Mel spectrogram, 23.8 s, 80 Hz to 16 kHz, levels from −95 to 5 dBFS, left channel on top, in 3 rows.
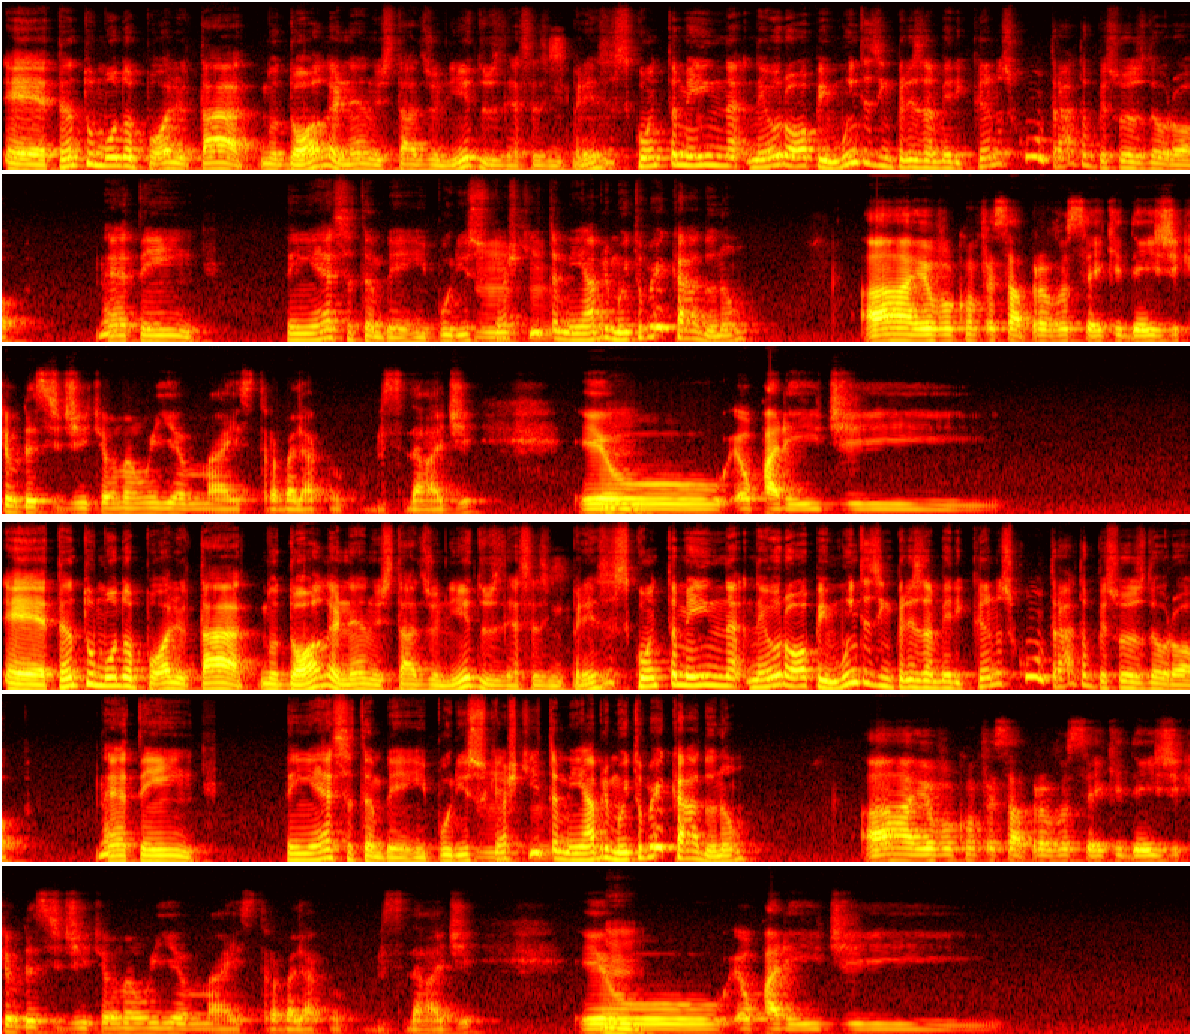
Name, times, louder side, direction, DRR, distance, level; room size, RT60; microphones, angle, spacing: voice 1, 0.0-8.0 8.5-9.2 9.8-12.9 19.8-20.1, right 3 dB, 35° right, 0.3 m, -23 dB
voice 2, 11.1-11.6 13.6-19.0 19.2-22.5, left 3 dB, 40° left, 0.5 m, -25 dB
7.5 x 2.7 x 4.7 m
head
